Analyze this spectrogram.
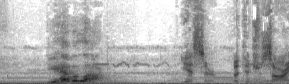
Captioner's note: comm voice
